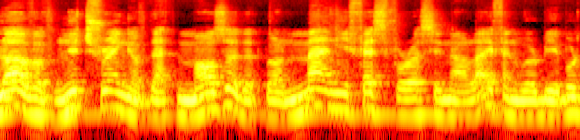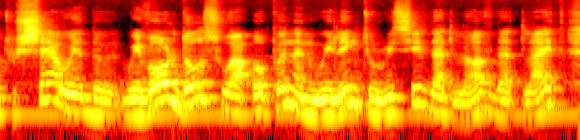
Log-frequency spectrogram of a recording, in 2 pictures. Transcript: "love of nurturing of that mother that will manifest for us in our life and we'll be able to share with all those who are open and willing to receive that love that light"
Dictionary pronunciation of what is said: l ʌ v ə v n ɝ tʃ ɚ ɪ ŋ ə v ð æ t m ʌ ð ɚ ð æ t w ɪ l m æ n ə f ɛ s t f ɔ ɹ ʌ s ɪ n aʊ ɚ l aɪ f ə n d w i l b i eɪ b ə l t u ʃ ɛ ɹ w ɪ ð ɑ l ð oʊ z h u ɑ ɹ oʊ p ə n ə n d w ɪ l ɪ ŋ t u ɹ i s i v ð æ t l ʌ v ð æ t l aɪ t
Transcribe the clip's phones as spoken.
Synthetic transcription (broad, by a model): l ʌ v ə v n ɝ tʃ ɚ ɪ ŋ ə v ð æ t m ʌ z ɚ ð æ t w ɪ l m æ n ə f ɛ s t f ɔ ɹ ʌ s ɪ n aʊ ɚ l aɪ f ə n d w i l b i eɪ b ə l t u ʃ ɛ ɹ w ɪ ð ɑ l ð oʊ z h u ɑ ɹ oʊ p ə n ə n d w ɪ l ɪ ŋ t u ɹ i s i v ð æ t l ʌ v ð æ t l aɪ t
